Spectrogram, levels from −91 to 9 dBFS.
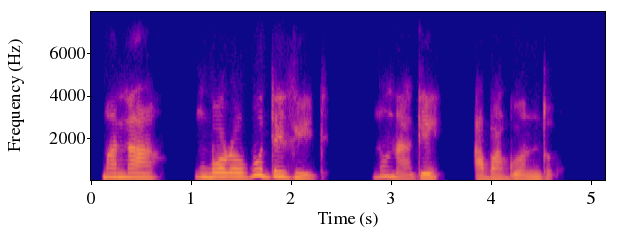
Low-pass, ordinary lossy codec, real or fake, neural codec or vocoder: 7.2 kHz; Opus, 16 kbps; fake; codec, 16 kHz, 1 kbps, FreqCodec, larger model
